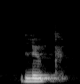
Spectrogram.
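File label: "loop", British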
